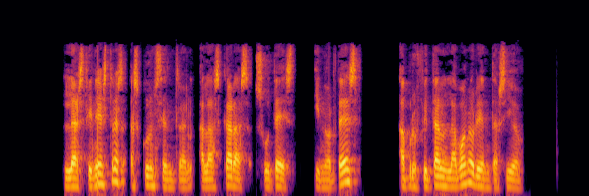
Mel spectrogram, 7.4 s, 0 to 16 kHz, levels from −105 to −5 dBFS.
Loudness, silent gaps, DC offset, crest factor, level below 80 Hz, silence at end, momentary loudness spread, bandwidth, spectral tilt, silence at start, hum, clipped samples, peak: -20 LUFS; 2.43-2.48 s, 3.70-3.92 s, 4.54-4.98 s; under 0.1%; 18 dB; -58 dBFS; 0.85 s; 9 LU; 7.8 kHz; -4.5 dB/octave; 0.8 s; none; under 0.1%; -2 dBFS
